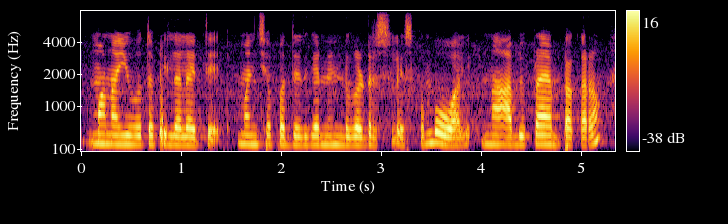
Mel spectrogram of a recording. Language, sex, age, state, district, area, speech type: Telugu, female, 18-30, Telangana, Mahbubnagar, rural, spontaneous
